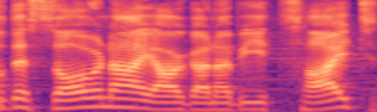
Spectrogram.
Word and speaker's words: Zonai: And number 2 is the Zonai tribe, or Zona if you prefer the Japanese pronunciation.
